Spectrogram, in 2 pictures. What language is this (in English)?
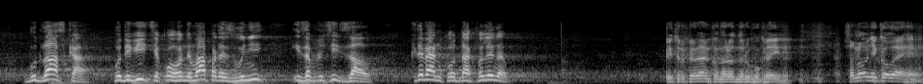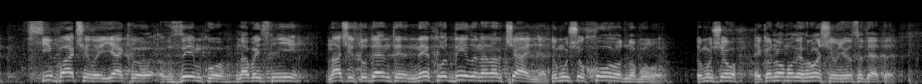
Ukrainian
